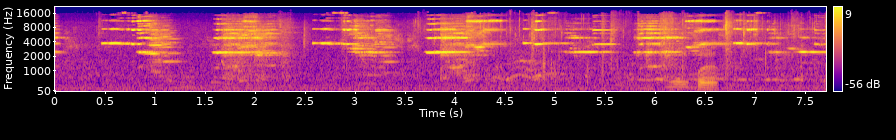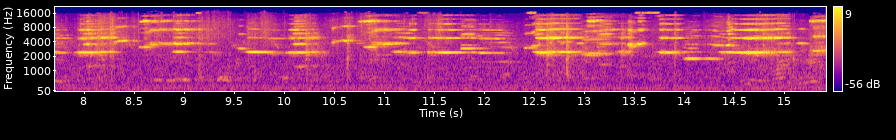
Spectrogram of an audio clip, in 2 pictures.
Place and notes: Santiago de Cuba, children swing in a park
